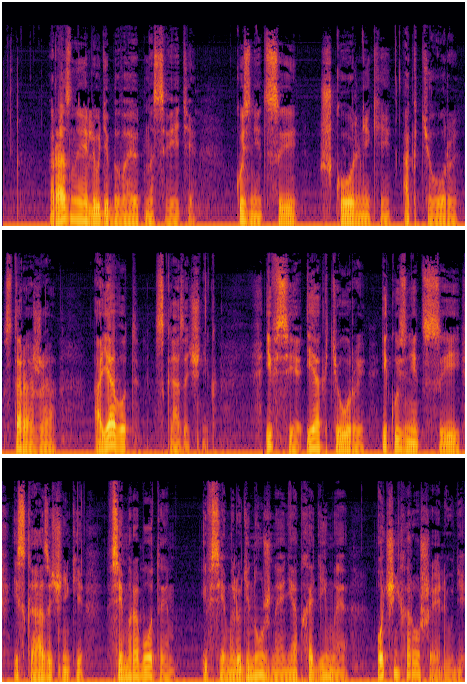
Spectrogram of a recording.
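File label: Russian, male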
